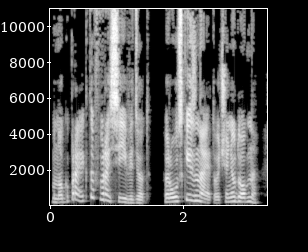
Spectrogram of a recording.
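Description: Pushy woman friend, read by a woman, sarcastic, rapid-fire, fairly high pitch. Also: sing-song. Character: brash, pushy woman friend, quick talker.

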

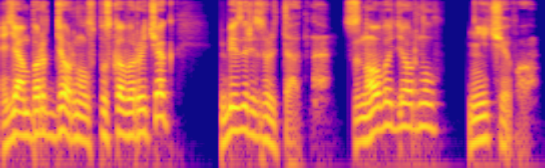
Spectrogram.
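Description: A man's voice: medium pitch, measured pace, darkish tone, no room sound. Man narrating an audiobook, dry close sound. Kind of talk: scripted narration.

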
